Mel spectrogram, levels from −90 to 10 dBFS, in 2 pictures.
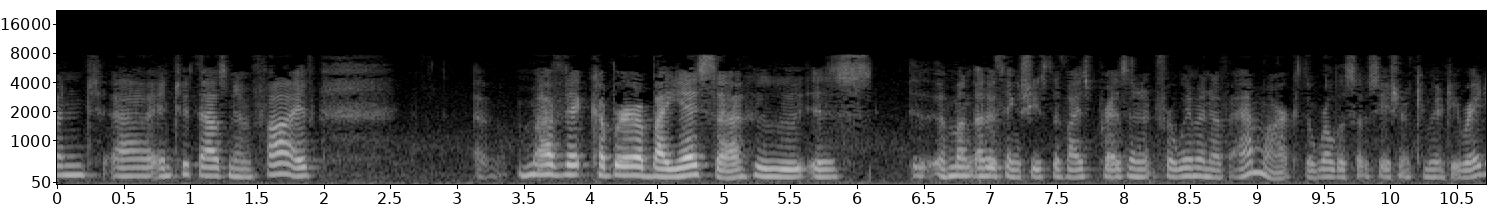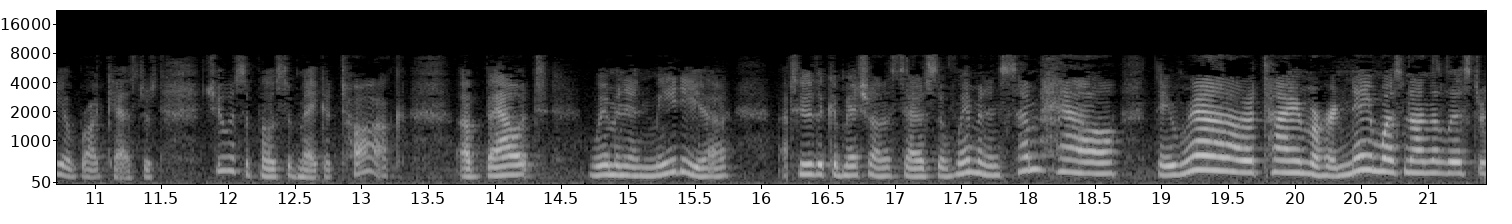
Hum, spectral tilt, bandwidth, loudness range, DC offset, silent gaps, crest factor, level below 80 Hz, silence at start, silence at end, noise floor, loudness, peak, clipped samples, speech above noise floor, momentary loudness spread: none; -6.5 dB/octave; 8 kHz; 10 LU; 0.2%; none; 20 dB; -60 dBFS; 0 s; 0 s; -55 dBFS; -24 LUFS; -4 dBFS; under 0.1%; 31 dB; 15 LU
